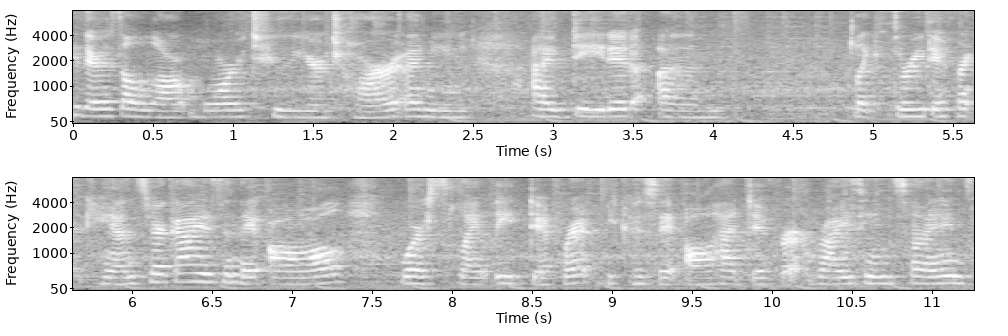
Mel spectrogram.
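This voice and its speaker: Woman in her twenties, congested and stuffy, casual rambling chat, lower voice, roomy echo, music underneath. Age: 20s. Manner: chatty, rambling, many ums and likes. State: stuffy nose from a sinus infection. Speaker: astrology vlogger. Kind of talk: casual storytelling to camera.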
